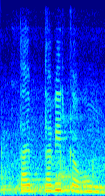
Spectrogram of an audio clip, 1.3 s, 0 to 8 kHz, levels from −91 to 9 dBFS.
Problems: background sounds at intervals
